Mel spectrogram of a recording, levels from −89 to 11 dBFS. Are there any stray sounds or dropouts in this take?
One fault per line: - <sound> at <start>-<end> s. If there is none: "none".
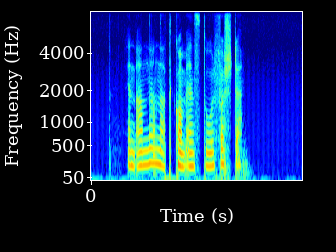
none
